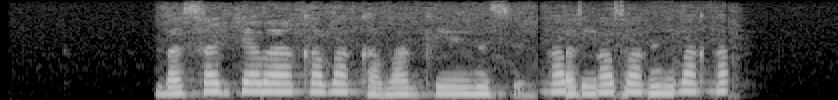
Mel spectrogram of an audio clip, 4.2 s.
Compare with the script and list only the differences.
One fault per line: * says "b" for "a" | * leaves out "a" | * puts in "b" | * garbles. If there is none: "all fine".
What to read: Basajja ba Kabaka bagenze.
* garbles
